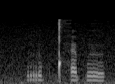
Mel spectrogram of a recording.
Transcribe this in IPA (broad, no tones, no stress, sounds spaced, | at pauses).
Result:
r o p ǃʰ æ p ɵ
